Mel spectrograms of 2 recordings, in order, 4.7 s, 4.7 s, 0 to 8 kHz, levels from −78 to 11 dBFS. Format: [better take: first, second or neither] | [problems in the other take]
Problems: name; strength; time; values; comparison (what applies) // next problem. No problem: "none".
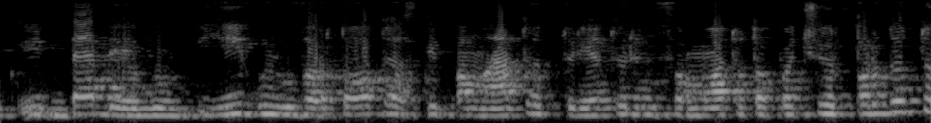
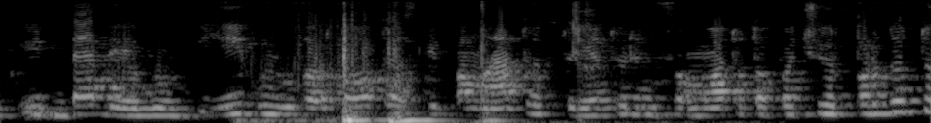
first | noise reduction (classical method log-MMSE)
